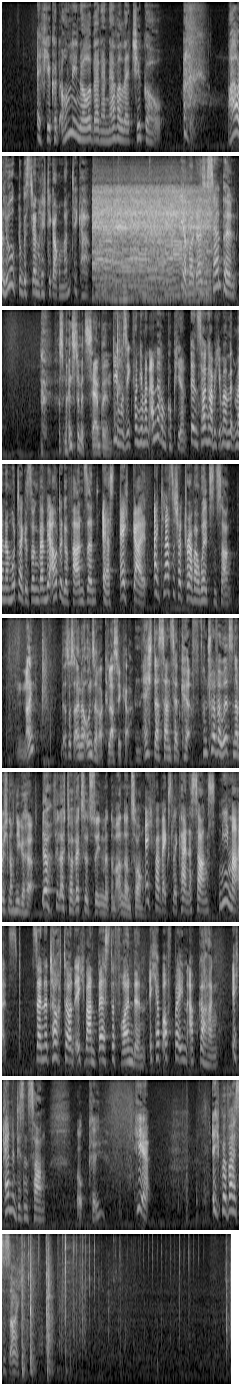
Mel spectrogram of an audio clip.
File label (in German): Synchron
